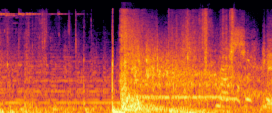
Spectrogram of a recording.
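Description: A single sharp, loud shotgun blast in XCOM Long War, cutting through a quiet hum and trailing off into a rolling echo and rumble.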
